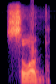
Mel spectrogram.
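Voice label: "sorb", American English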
